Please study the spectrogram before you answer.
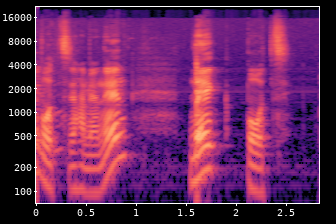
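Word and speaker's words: нэг: 넥, 허열, 고롭, 두룹, 타옵. 네, 1부터 5까지 발음을 닉, 허열, 고롭, 두룹, 타옵 이렇게 얘기를 합니다.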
